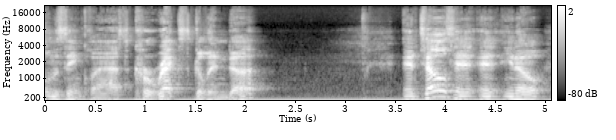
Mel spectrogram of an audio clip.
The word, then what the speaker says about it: Galinda: when he's talking to students okay he he mispronounces Glenda's name now Glenda's name right now in the movie is galinda ginda that's her name not Glinda she doesn't change it until later on her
